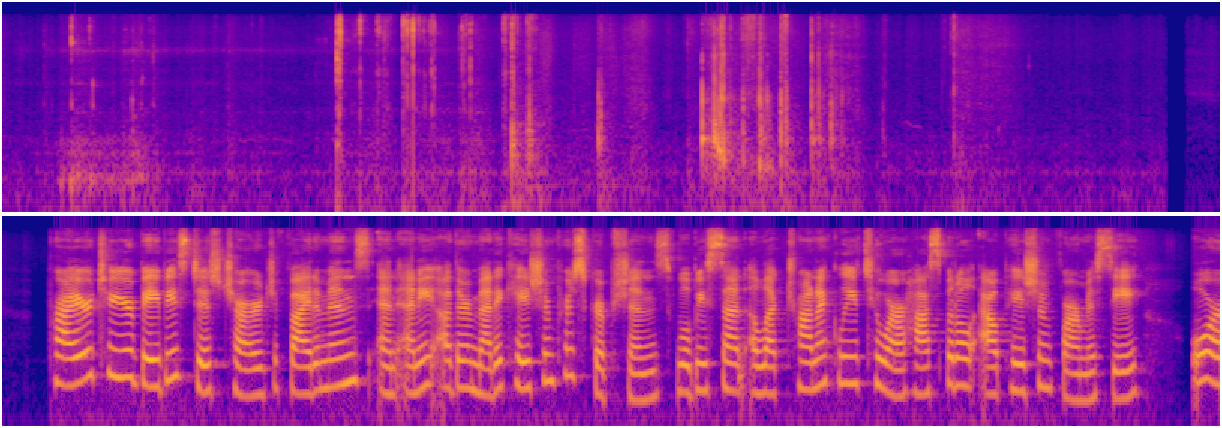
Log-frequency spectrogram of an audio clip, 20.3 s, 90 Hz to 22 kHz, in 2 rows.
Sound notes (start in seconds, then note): 0.4 syringe emptying into bottle; 2.8 vitamin bottle twisting shut; 5.8 bottle twisting shut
